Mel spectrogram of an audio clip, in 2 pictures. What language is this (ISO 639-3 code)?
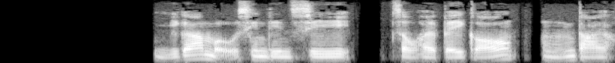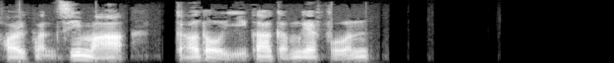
yue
